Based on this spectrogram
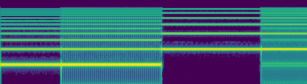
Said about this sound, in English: Then there's just plain sine waves or pulses.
